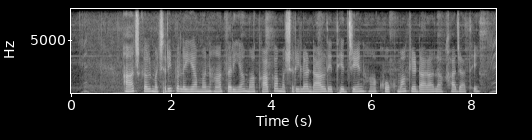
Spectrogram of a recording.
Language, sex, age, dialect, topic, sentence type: Chhattisgarhi, female, 18-24, Central, agriculture, statement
